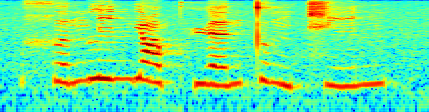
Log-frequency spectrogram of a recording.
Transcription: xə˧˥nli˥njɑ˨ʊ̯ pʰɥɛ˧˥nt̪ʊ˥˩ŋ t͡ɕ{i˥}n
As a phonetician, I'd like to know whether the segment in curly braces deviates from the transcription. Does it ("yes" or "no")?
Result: yes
